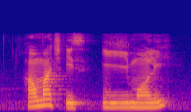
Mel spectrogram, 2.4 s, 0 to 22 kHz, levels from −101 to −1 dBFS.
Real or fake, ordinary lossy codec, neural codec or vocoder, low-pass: real; none; none; 7.2 kHz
